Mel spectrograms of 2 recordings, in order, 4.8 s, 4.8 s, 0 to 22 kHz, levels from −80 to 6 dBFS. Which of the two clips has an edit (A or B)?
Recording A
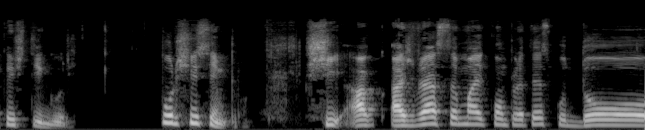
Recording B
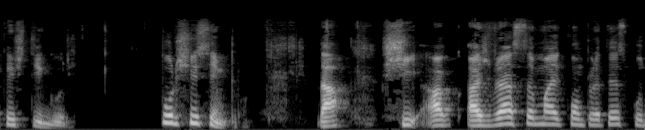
A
